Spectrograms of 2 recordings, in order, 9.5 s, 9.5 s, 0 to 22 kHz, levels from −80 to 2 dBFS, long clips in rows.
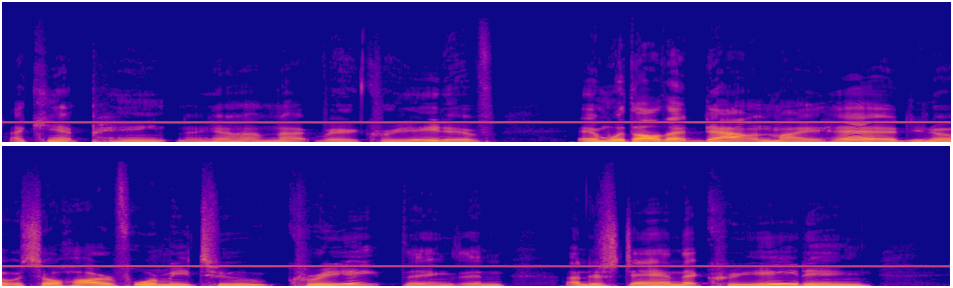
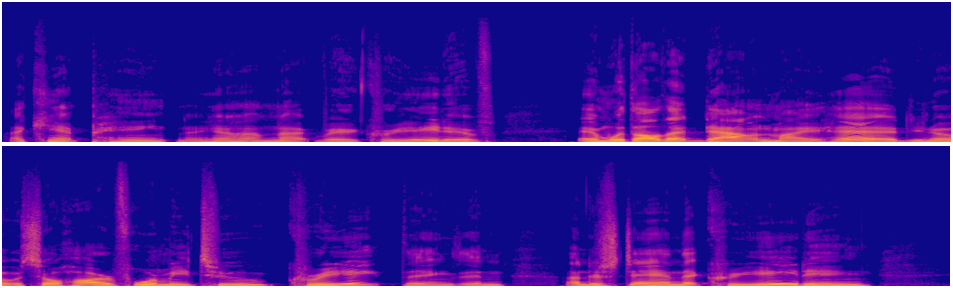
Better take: second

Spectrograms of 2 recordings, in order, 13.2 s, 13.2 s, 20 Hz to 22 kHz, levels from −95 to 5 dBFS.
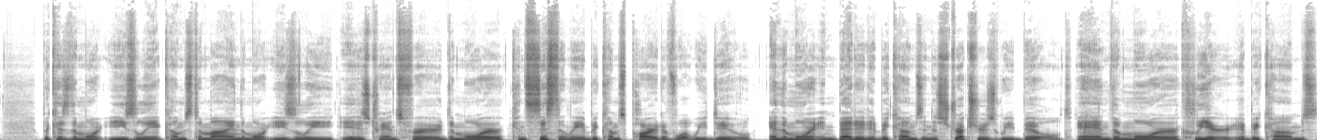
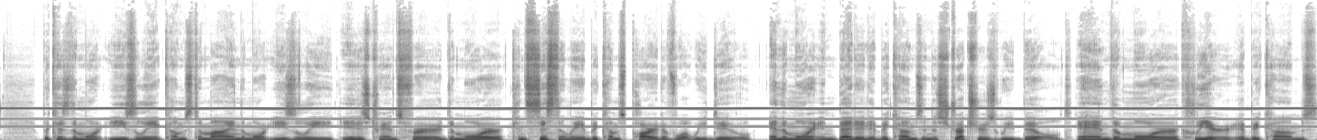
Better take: first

